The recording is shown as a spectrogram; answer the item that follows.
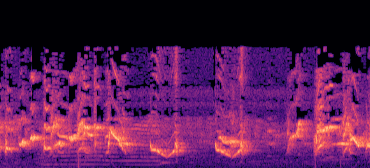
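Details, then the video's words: Kept black-breasted Oriental magpie-robin singing a varied run of loud whistled phrases: sliding notes, up-and-down swoops and sharp chips, separated by brief pauses. "KICAU KACER DADA HITAM"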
